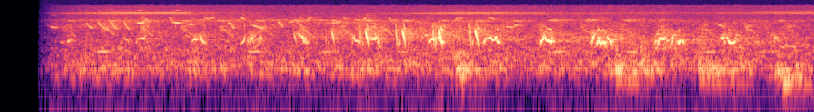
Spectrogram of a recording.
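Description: Faint birds chirping, short calls repeated a few times a second.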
